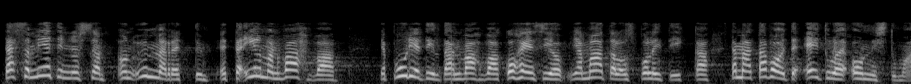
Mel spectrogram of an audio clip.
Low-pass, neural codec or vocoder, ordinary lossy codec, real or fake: 7.2 kHz; none; Opus, 32 kbps; real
